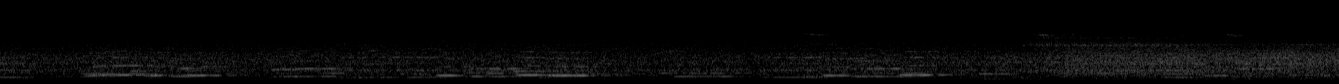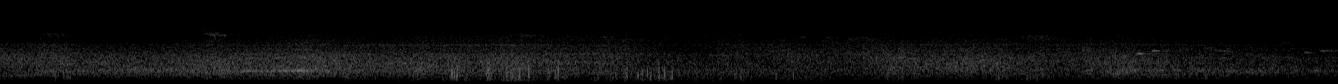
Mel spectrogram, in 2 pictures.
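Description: A car drives along a street with a low road rumble.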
